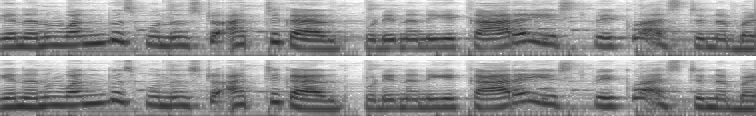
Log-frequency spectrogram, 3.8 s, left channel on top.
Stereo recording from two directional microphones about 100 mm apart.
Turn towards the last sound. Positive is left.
turn(degrees=-55)  # may be behind; listen again after turning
